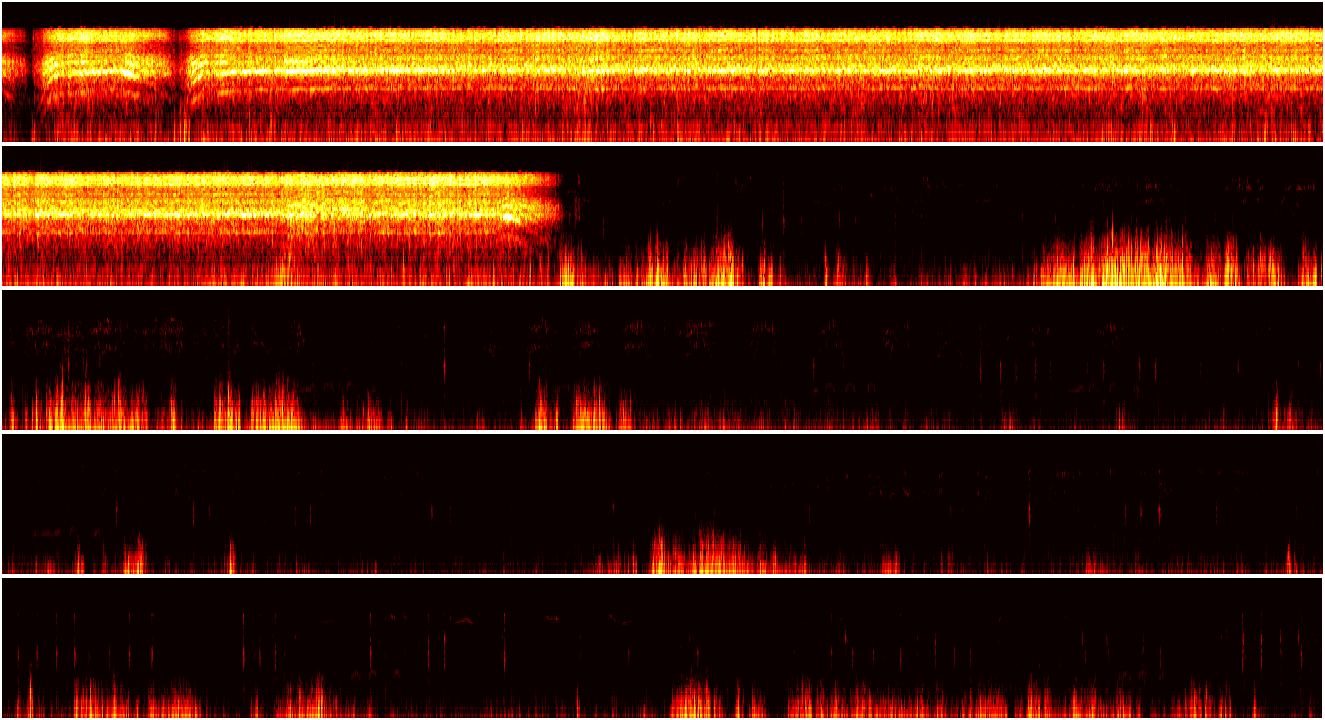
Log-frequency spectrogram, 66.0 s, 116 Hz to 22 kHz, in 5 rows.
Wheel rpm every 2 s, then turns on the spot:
100, 180, 240, 230, 230, 230, 230, 230, 230, 80, 0, 0, 0, 0, 0, 0, 0, 0, 0, 0, 0, 0, 0, 0, 0, 0, 0, 0, 0, 0, 0, 0, 0.
none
